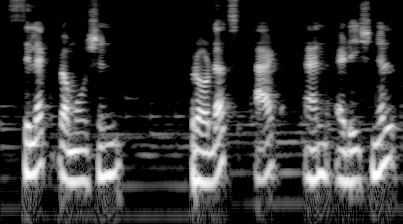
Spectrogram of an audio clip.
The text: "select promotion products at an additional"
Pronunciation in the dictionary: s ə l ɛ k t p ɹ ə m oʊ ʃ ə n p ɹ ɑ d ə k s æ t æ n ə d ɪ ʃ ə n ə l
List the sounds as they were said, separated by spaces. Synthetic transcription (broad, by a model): s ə l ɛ k t p ɹ ə m oʊ ʃ ə n p ɹ ɑ d ə k s æ t æ n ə d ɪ ʃ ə n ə l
